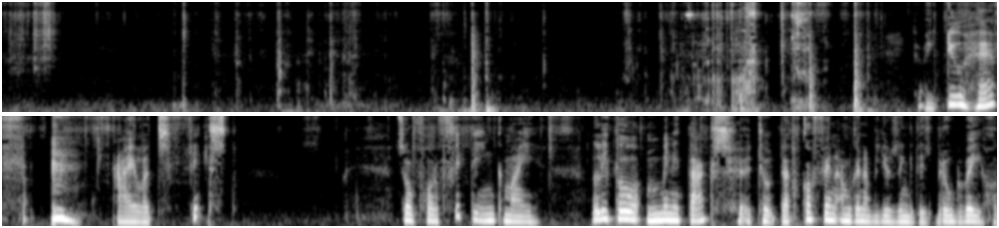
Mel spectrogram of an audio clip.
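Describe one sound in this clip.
Stiff card rustles and taps as it is handled.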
